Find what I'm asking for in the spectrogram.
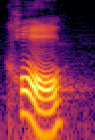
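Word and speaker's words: call (קול): Now, the word call, Q-O-L, as we kind of transliterate it into English, pronounced call, means sound or voice.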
